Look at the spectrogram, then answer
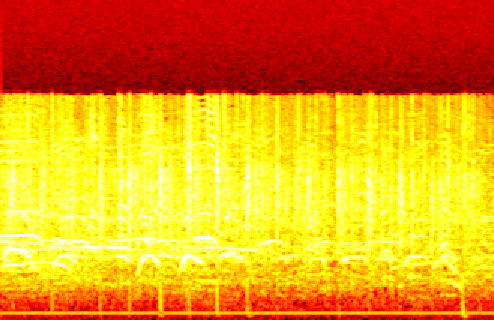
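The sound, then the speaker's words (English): A church audience claps hands steadily and continuously in praise to God, a dense patter of overlapping claps, while raised voices call out, shout and cheer over the clapping throughout. “I hear hand clapping, but somebody shout.”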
